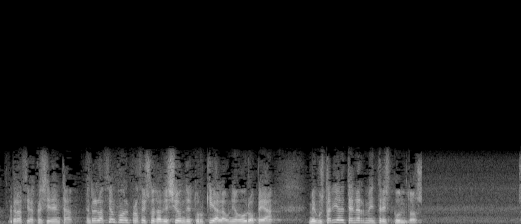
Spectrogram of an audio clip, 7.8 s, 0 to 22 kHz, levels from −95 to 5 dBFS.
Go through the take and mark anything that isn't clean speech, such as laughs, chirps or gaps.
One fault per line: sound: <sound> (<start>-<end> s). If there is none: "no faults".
no faults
